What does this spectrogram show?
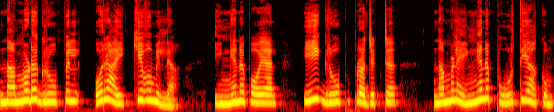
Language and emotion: Malayalam, fearful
